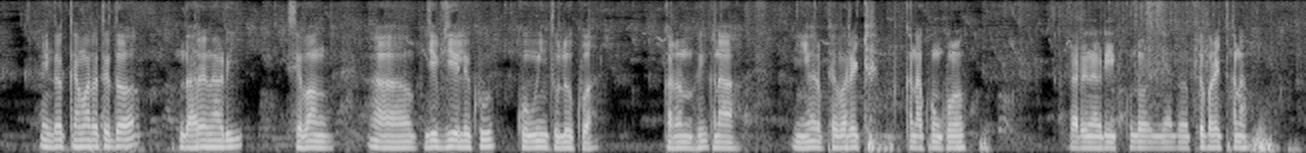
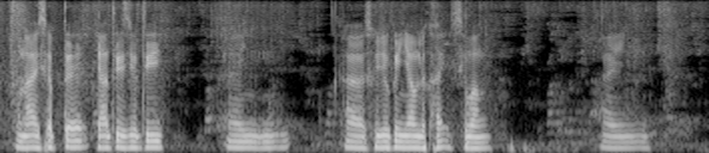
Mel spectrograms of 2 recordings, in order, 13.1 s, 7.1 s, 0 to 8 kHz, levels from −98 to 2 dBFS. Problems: constant background noise, background conversations at intervals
